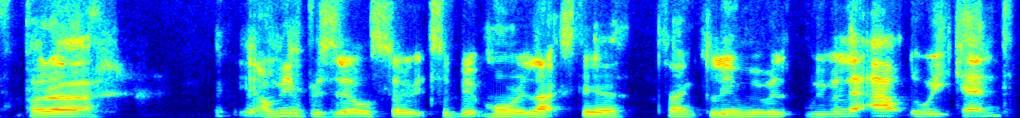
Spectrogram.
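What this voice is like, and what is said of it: Birmingham (Brummie) English accent. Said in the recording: “the Birmingham accent ... I'm actually trying to sound more brummy”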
